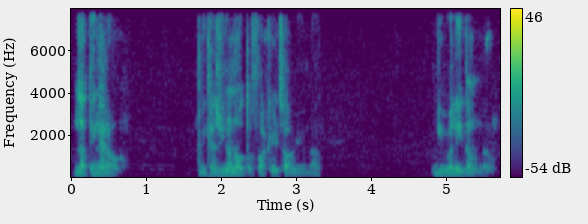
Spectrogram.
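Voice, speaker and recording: A man's voice: deep voice, little pitch movement, moderate pace, darkish tone, husky. A man in his forties hosting a tech channel, lecturing viewers in a blunt, heated, profane way during a casual livestream rant. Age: 40s. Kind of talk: casual ranting livestream monologue.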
